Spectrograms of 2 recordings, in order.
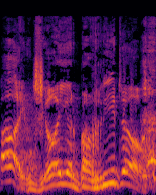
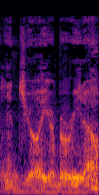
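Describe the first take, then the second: First: It is said in a Scottish accent. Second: It is said in Castiel's voice.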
